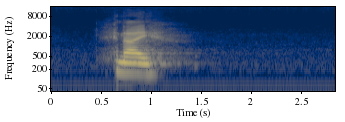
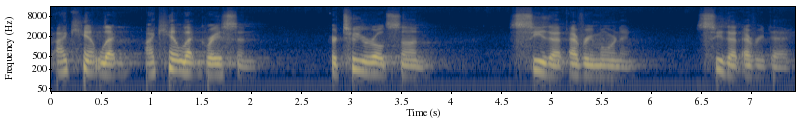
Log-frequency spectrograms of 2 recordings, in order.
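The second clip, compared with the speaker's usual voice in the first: mild retold weeping; 4 semitones lower, 7 dB quieter than usual. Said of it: "she just begins to weep".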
